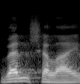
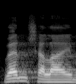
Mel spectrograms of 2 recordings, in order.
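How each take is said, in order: Both takes have the same delivery.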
